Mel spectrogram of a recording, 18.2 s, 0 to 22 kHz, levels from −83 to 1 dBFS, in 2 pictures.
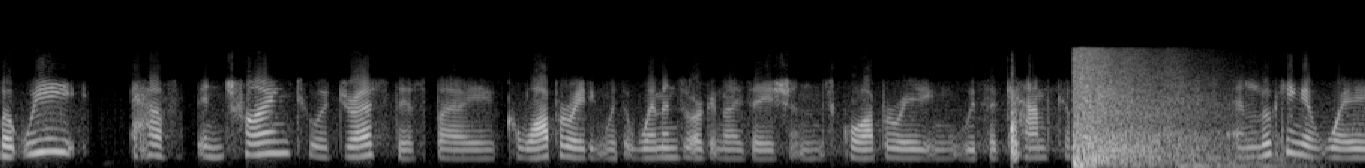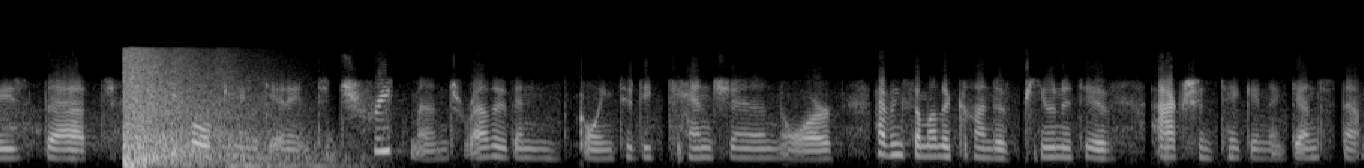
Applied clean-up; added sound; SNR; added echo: none; Gunshot, gunfire; -2 dB; none.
